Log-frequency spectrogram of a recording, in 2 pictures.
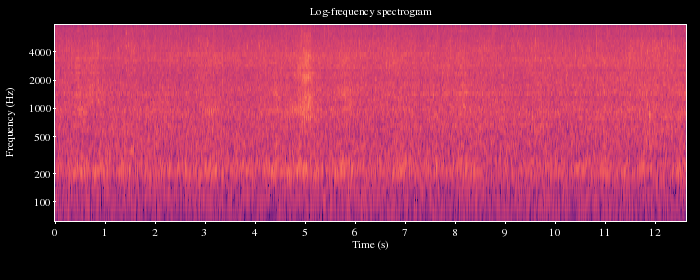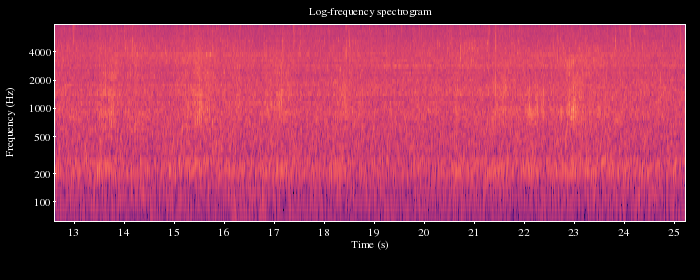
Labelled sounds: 4.7	5.0	vessel noise, 0.88 to 1.1 kHz

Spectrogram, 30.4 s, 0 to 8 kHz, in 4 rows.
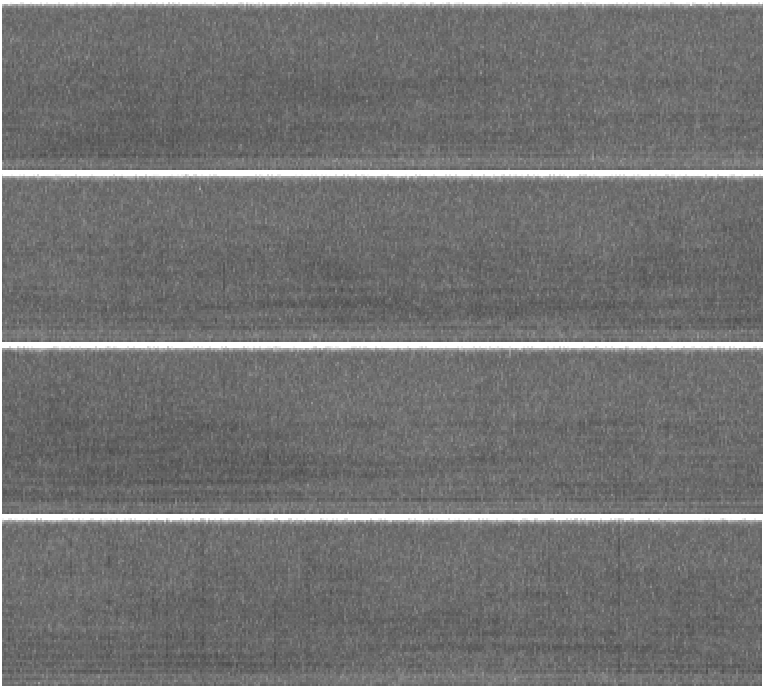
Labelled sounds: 21.8	22.0	vessel noise, 4.0 to 4.2 kHz

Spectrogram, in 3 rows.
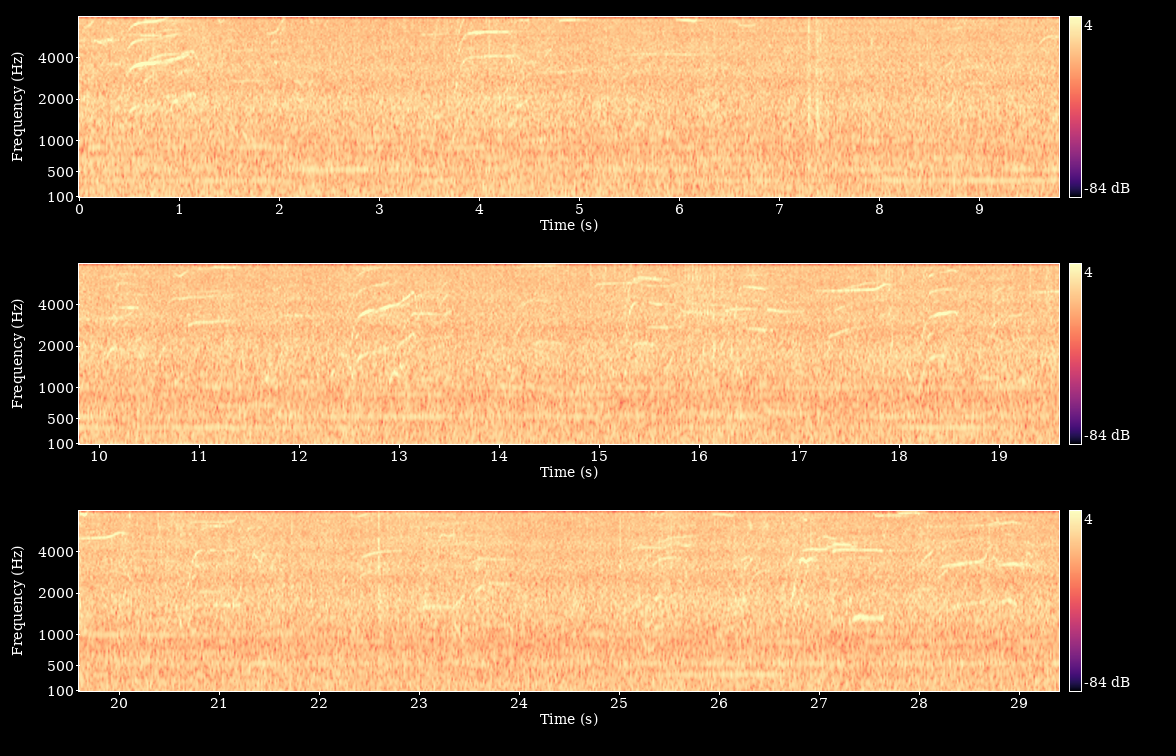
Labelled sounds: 3.6	4.5	killer whale, southern resident, 1.4 to 7.5 kHz
12.4	13.5	killer whale, southern resident, 1.2 to 7.5 kHz
17.2	18.0	killer whale, southern resident, 4.3 to 6.5 kHz
20.5	21.4	killer whale, southern resident, 5.1 to 6.9 kHz
26.6	27.7	killer whale, southern resident, 1.9 to 7.1 kHz
28.0	28.7	killer whale, southern resident, 2.6 to 4.1 kHz

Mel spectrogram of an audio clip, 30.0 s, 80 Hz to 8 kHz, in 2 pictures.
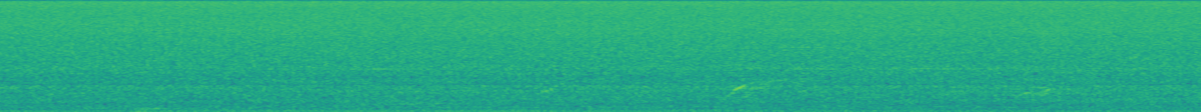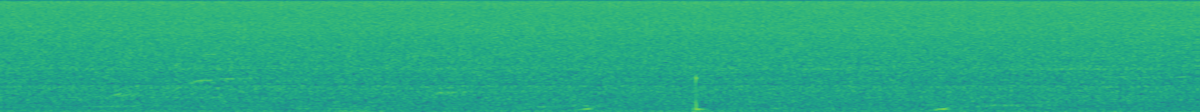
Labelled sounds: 17.4	17.8	humpback whale, 0.80 to 0.96 kHz

